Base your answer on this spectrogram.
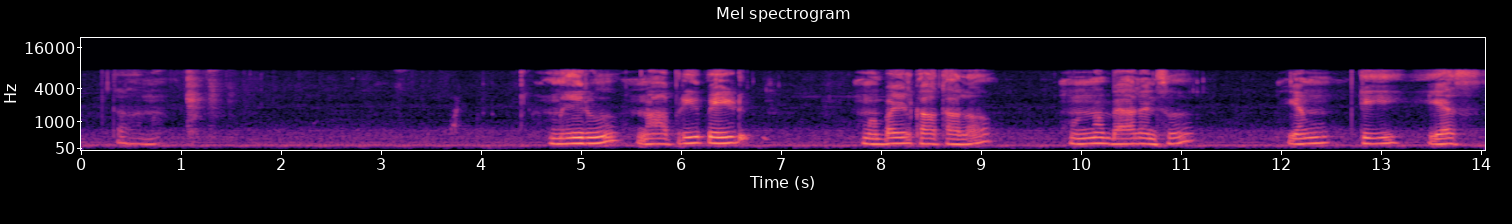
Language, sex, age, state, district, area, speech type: Telugu, male, 60+, Andhra Pradesh, N T Rama Rao, urban, read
